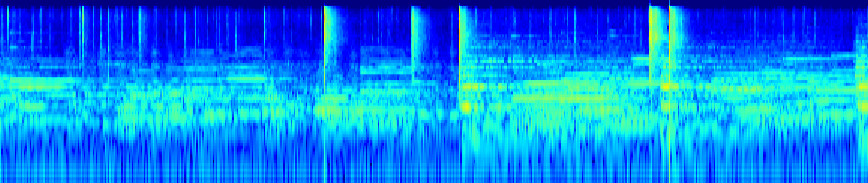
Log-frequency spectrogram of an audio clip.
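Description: Christmas music over a crackling wood fire, with about five sharp pops from the burning logs standing out above the music, the loudest about three seconds in and a close pair at about six and a half seconds.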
